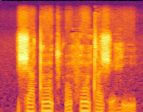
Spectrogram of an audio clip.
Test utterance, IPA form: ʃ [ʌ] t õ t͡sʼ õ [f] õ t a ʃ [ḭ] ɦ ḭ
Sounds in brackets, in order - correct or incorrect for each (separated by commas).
incorrect, correct, incorrect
